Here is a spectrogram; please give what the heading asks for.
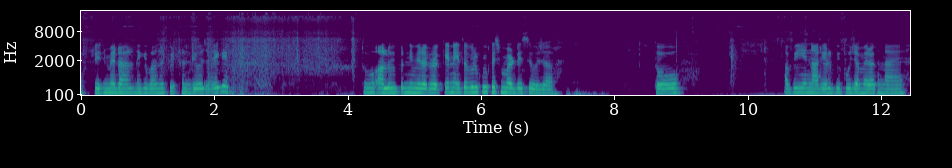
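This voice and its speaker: A woman's voice: medium pitch, level tone, normal speed, pauses often, darkish tone. A young woman with an Uttar Pradesh Hindi accent, chatting to viewers in a casual vlog as she explains each household chore while she works. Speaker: family vlogger and homemaker.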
